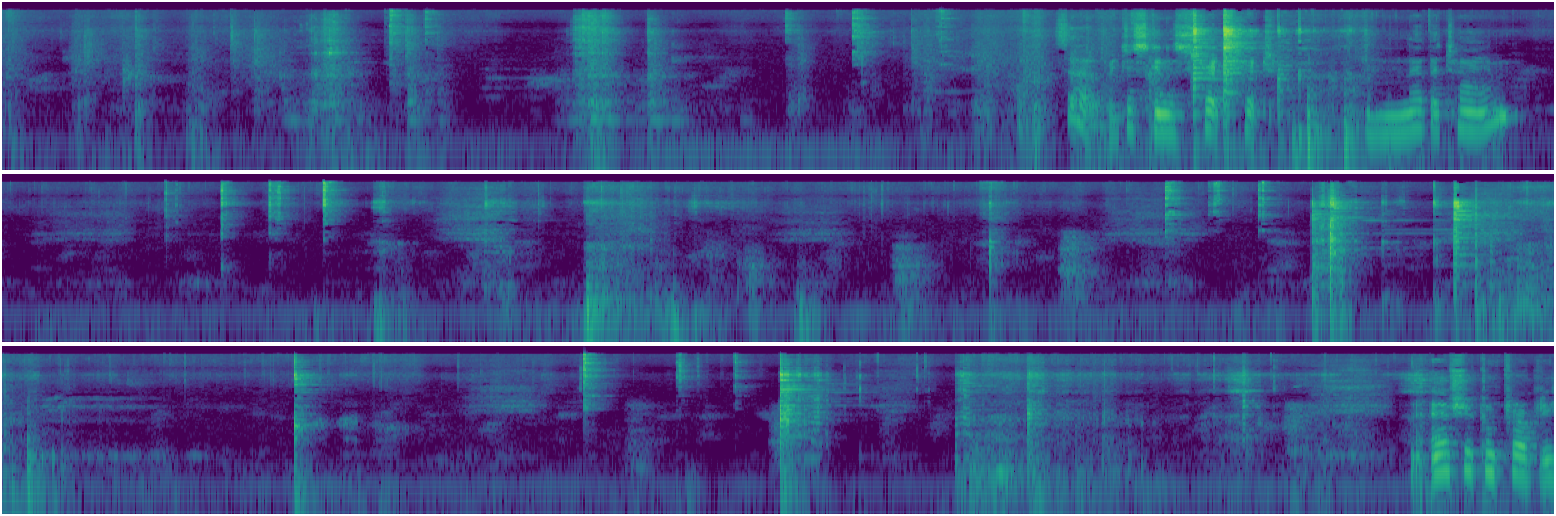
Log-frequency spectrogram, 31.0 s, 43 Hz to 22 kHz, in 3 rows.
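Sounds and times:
utensils scraping metal bowl: 7.4s - 9.6s, 11.4s - 30.6s.

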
